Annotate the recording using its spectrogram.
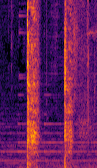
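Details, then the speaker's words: Two short, harsh coughs over background music, from a person on cold medication who suspects coronavirus and says their voice sounds bad; cough. "I think I have the coronavirus. I sound like shit. I have a cough."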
